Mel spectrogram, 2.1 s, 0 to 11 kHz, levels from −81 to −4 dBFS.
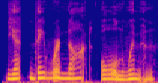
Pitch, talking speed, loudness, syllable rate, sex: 180 Hz, 170 wpm, -18 LUFS, 4.4 syllables/s, female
